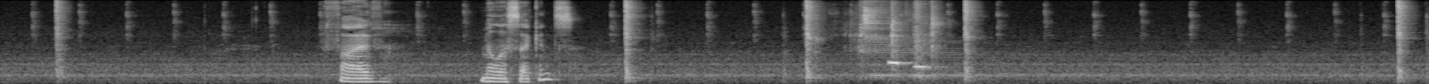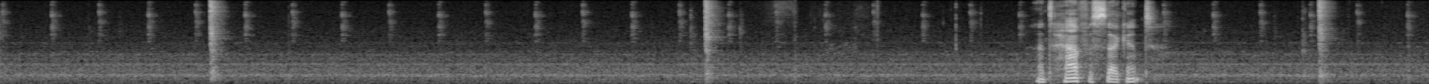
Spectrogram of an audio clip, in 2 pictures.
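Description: A knob clicks as a hand turns it.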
